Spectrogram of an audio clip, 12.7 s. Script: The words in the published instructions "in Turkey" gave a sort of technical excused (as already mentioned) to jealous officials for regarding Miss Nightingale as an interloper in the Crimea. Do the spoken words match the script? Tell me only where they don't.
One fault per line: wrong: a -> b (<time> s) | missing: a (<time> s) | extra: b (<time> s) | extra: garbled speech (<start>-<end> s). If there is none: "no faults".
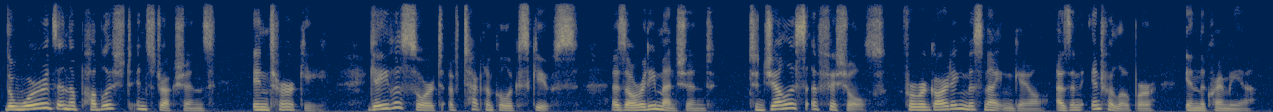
wrong: excused -> excuse (5.1 s)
